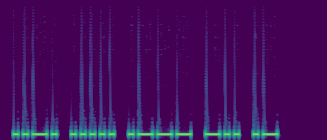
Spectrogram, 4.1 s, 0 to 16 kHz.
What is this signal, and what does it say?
Morse code, heard as a keyed tone, about 20 wpm, 700 Hz. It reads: F5JDA
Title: DXCC-100 Call Signs - 5 Characters - Repeated 3x - 20wpm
